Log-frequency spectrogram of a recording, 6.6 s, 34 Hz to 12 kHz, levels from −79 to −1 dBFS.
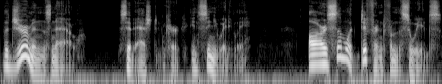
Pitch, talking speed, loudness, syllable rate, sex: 125 Hz, 115 wpm, -18 LUFS, 5.2 syllables/s, male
